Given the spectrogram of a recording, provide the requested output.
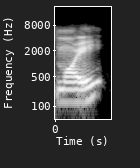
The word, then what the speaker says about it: MAUI: And that's where they decided that instead of Xamarin Forms, now we will provide a separate framework called as MAUI, pronounced as MOI, which is actually targeting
